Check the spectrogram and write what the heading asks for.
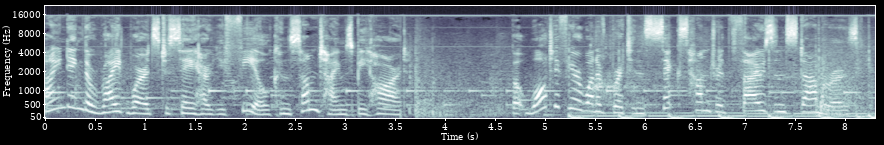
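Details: Adult narrator; typical speech.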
